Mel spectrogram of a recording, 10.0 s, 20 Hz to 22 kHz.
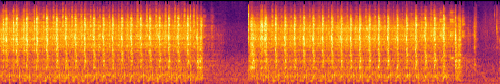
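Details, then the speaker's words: Low-mileage (8,700 on the clock) abandoned Honda CBR125 that would not start: steady starter cranking with pauses, never catching, while the air inlet is covered to draw fuel; the fuel pump sounds wrong and is suspected. "I think it's the fuel pump because it doesn't sound right"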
